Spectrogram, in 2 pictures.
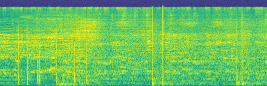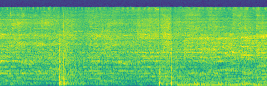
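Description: Fireworks going off: sharp bangs at uneven intervals, several in quick pairs, over music and voices.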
